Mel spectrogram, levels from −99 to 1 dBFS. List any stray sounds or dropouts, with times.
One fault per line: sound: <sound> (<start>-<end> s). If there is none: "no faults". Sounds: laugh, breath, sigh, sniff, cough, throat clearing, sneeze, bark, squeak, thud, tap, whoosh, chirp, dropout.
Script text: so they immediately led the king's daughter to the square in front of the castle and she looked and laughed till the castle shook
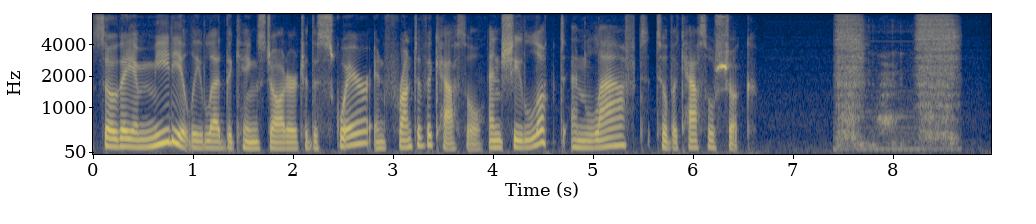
sound: sniff (7.4-8.7 s)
